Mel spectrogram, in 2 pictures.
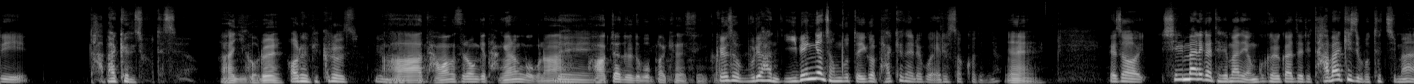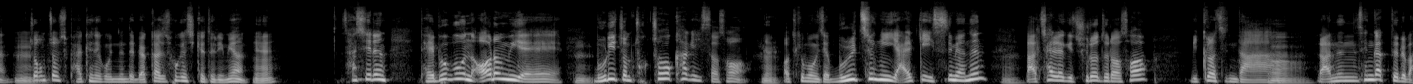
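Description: This speech clip has a single sharp loud pop at 8.42 to 8.44 s. It lands on top of the speech, which carries on underneath, and it stands out by roughly 10 dB above the surrounding sound. The likely cause is a sudden electrical step or pulse, from a plug, a switch, static discharge or a driver glitch, entering the signal chain. The circuits that follow shape that impulse into the brief burst heard as a pop.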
